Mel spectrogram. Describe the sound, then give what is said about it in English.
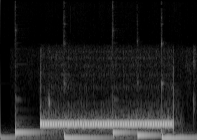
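A single steady ringback tone on an outgoing phone call to a GBI special agent in Columbus lasts about two seconds, heard over a low, shifting droning tone underneath. No one speaks. “picks up the phone and calls Special Agent”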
